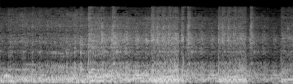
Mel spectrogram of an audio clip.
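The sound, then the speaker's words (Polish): Small scooter engine running: a steady, fairly loud droning hum that holds an even level, with slight surges in intensity and no pauses. “Kupiłem ten skuterek za butelkę whisky, a teraz jadę ponad 1000 km tylko po to, żeby wejść i zjechać z Mont Blanc.”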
